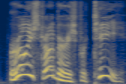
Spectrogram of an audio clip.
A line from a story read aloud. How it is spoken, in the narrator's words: exclaimed Miss Lavender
